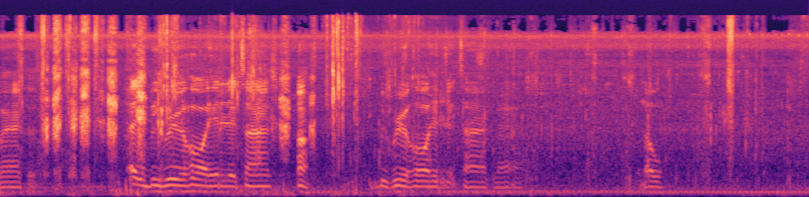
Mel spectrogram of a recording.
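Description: A dog sniffs at the ground up close.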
